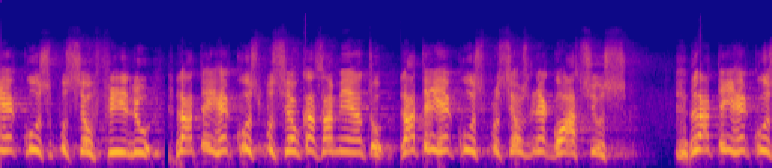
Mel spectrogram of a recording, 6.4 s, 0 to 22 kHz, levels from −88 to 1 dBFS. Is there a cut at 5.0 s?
no; 2 cuts; at 1.4 s, 3.2 s

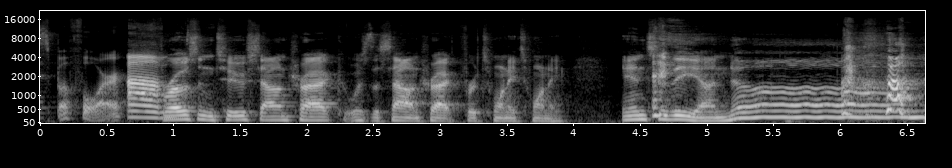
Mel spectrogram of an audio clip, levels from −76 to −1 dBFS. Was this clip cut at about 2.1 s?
no; 0 cuts

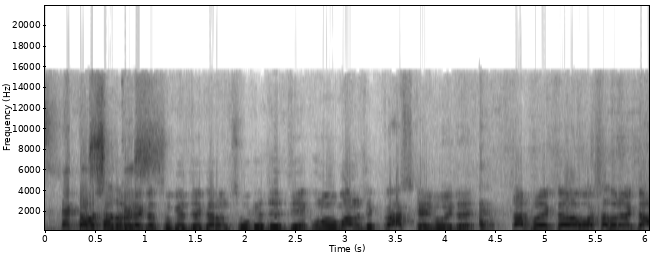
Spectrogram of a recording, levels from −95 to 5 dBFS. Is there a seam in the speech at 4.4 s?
yes; 1 cut; at 4.4 s

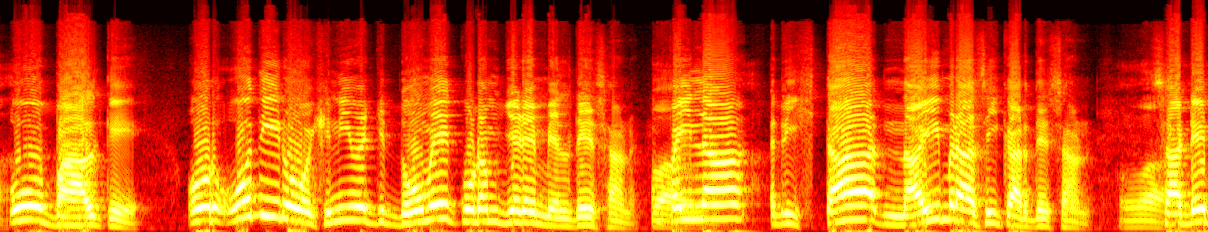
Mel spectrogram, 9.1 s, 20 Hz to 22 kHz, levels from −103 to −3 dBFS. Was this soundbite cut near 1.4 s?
no; 1 cut; at 4.9 s

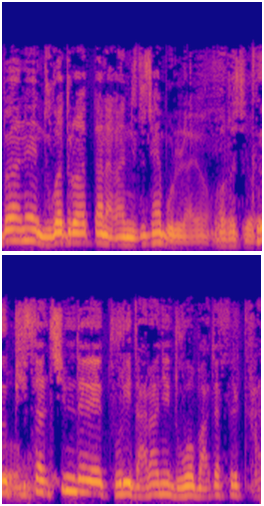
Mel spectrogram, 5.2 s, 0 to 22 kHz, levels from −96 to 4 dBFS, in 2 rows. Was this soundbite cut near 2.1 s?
yes; 1 cut; at 2.1 s

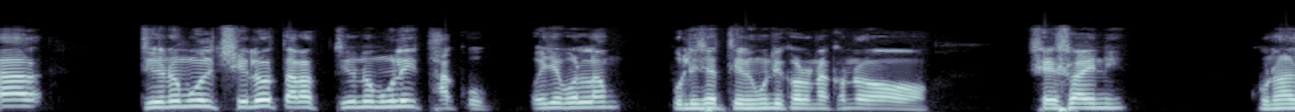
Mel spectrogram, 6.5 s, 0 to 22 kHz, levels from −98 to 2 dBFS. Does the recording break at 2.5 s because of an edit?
yes; 1 cut; at 2.5 s

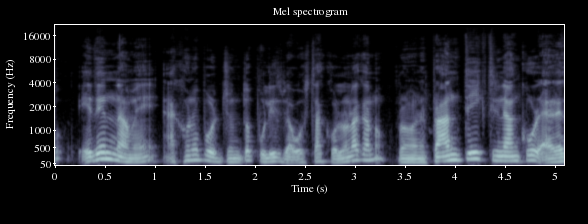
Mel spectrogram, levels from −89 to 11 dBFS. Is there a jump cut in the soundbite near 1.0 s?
no; 1 cut; at 3.3 s

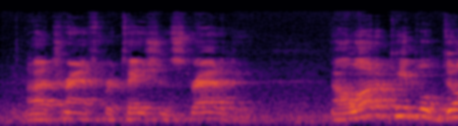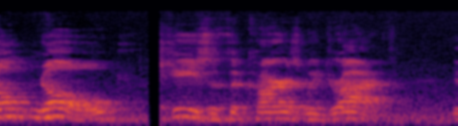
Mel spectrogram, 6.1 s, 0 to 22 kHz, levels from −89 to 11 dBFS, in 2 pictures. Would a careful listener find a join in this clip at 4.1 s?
yes; 1 cut; at 4.1 s

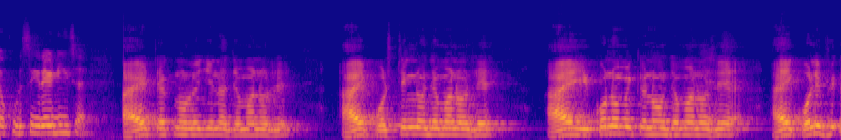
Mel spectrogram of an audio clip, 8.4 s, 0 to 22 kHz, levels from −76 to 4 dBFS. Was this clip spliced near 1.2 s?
yes; 1 cut; at 1.2 s

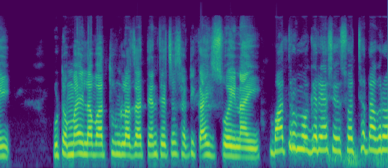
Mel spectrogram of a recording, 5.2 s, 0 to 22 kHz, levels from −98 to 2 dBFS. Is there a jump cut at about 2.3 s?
no; 1 cut; at 3.5 s

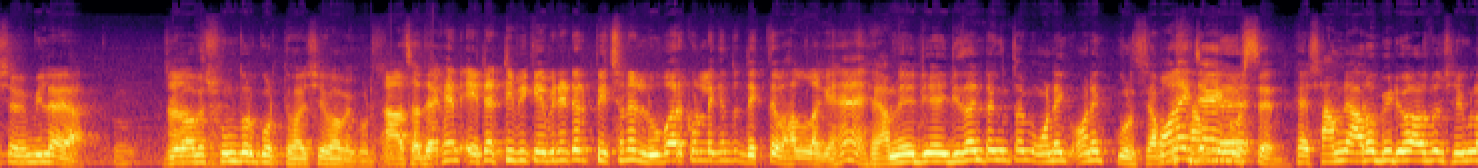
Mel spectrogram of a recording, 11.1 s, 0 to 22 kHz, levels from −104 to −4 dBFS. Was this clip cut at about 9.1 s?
no; 1 cut; at 2.9 s

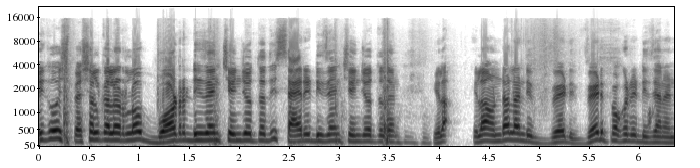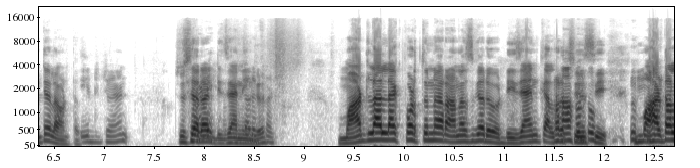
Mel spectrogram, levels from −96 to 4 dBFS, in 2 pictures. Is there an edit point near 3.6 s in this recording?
yes; 1 cut; at 3.6 s

